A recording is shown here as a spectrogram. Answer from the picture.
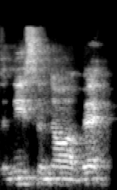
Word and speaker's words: Anishinaabe: That when you actually break it down, the old way of saying it is Anishinaabe.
